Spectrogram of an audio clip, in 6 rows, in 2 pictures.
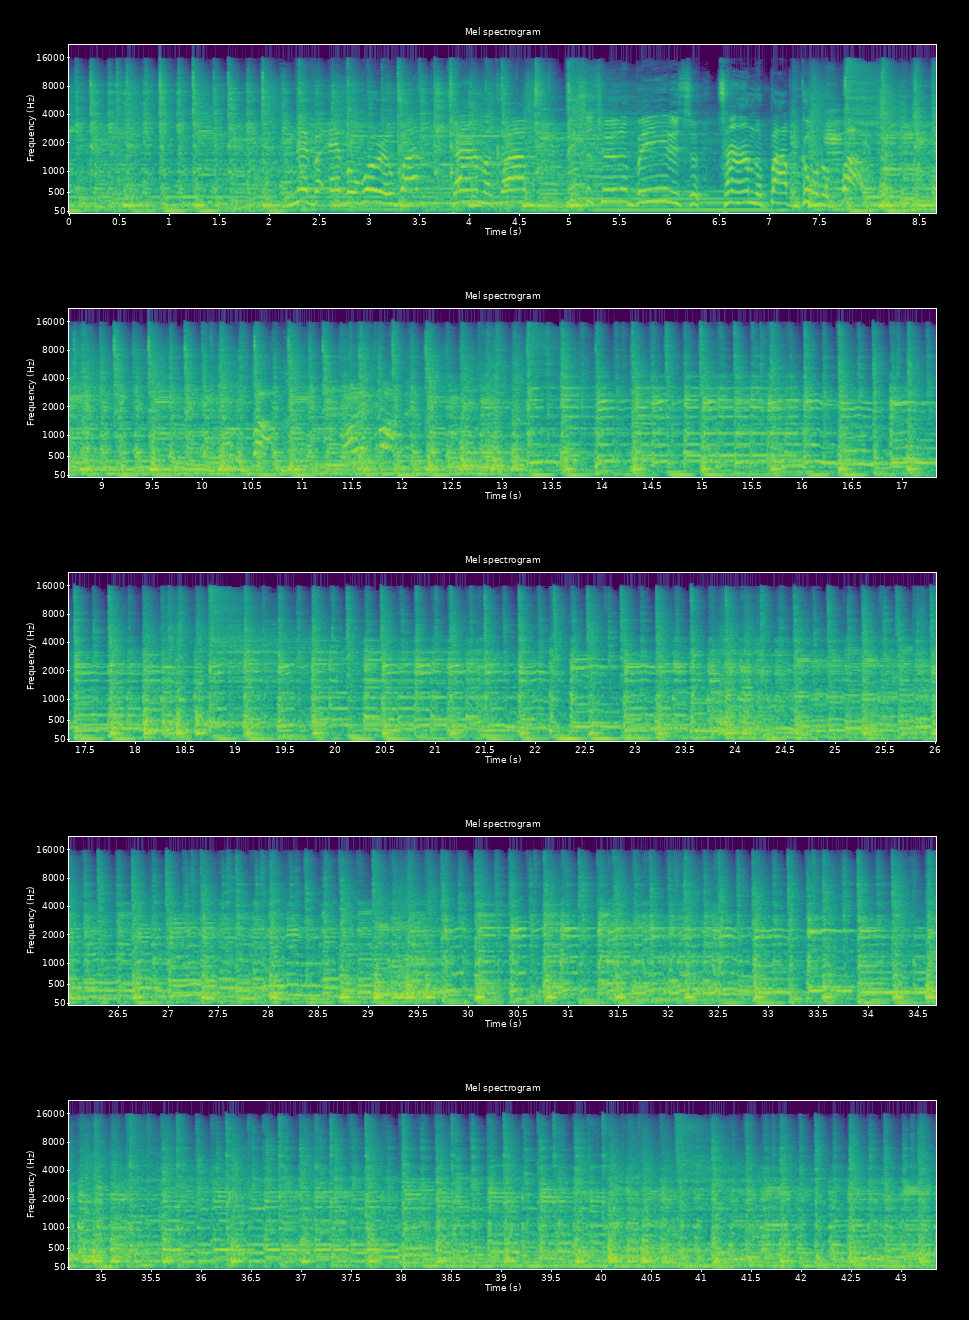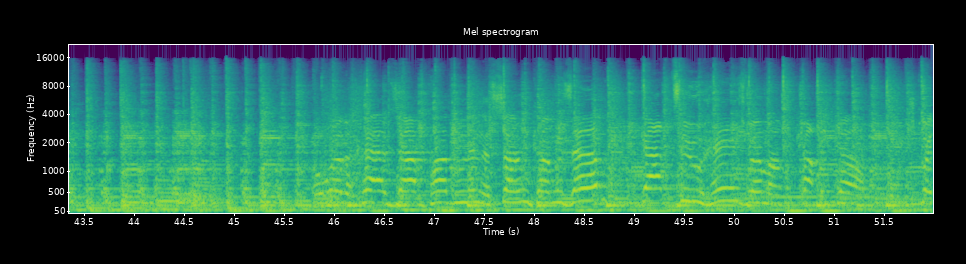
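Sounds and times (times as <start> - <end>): electric guitar lead: 0.0 - 51.9
plucked double bass: 0.0 - 51.9
strummed acoustic guitar: 0.0 - 51.9.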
